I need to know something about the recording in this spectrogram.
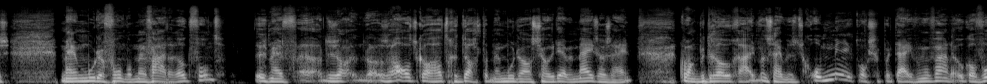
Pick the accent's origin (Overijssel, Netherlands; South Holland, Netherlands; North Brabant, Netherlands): South Holland, Netherlands; The Hague; lag natuurlijk Scheveningen, Den Haag, waar ik vandaan kom.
